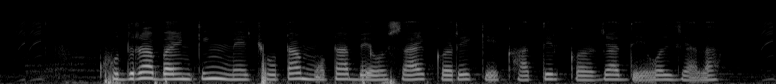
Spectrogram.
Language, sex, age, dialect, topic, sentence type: Bhojpuri, female, 25-30, Western, banking, statement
